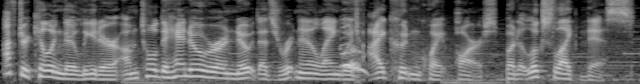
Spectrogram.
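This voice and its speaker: A man's voice: mid-range voice, expressive, normal speed. A man narrating a game video in a scripted, dry and sarcastic way. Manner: dry, sarcastic, mock-suspicious. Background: faint background music.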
